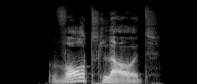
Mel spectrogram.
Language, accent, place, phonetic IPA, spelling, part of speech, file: German, Germany, Berlin, [ˈvɔʁtˌlaʊ̯t], Wortlaut, noun, De-Wortlaut.ogg
- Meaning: wording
